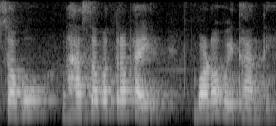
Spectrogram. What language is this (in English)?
Odia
